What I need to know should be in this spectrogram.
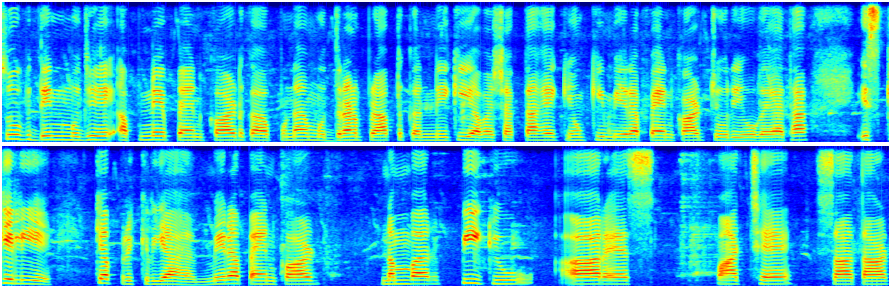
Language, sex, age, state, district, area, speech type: Hindi, female, 45-60, Madhya Pradesh, Narsinghpur, rural, read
